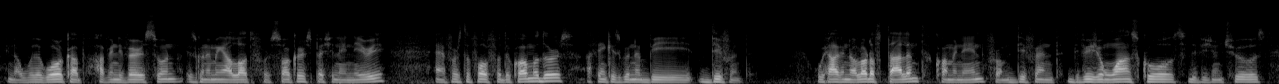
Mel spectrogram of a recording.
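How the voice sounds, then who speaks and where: A young man speaks as a head coach in a casual interview. His voice is mellow and warm, plain and earnest, with many small fillers. The sound is dry and a bit dull, like a lo-fi recording. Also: lowish voice, fairly even intonation, fast, no echo. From Spain. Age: young adult.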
